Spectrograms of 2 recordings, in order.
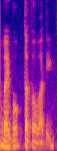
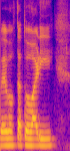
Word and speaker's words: Vaibhav Tatwavadi: My name is Mayur and today with me is actor Vaibhav Tatwavadi. Hi Vaibhav, कसा आहेस? खूप मजा. Thank you so much. And I'm glad you pronounced the name correctly because since last 2 weeks, I'm hearing all sorts of names.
